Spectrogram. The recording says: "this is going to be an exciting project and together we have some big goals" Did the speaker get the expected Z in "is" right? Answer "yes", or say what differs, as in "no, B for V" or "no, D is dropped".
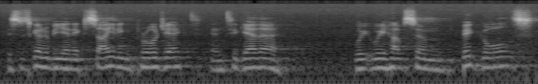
yes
